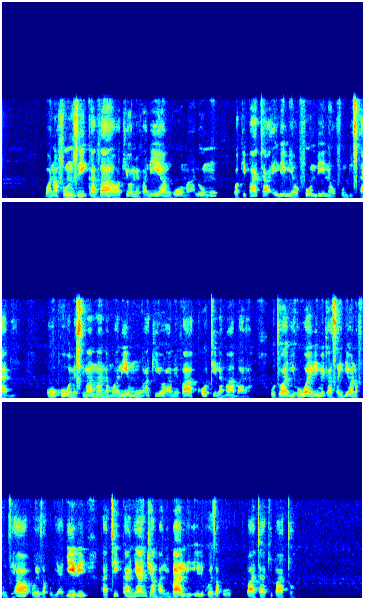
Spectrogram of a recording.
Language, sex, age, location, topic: Swahili, male, 25-35, Dar es Salaam, education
